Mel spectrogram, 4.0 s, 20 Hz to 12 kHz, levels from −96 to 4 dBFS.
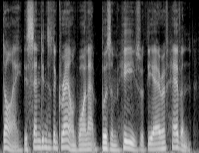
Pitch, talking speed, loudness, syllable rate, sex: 115 Hz, 210 wpm, -18 LUFS, 5.4 syllables/s, male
